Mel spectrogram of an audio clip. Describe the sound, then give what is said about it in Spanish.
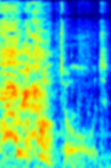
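A person coughs, a rough, throaty fit with a couple of harsh bursts and strained voiced sounds, like clearing a tickle from the throat. “Perdón, voy a toser.”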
